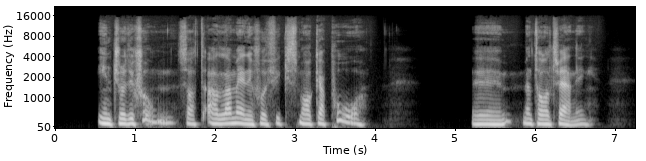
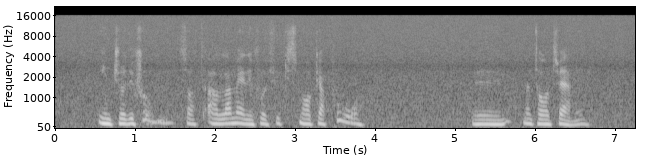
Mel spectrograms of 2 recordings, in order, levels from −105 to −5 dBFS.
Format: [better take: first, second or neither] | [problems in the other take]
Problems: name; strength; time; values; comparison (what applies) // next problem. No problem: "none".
first | hiss; loud; throughout; 3 dB below the speech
